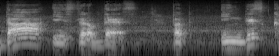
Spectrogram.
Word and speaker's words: だ: And then casually among your close friends or within your family, you may say da instead of des.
